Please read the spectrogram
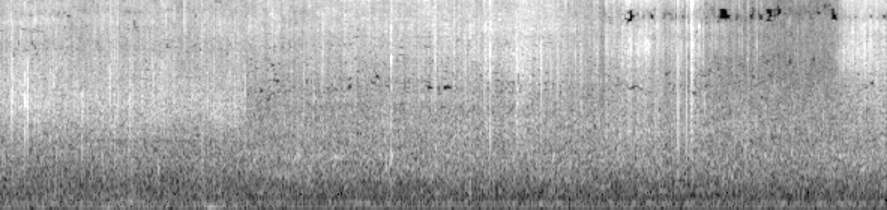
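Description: Thick beef steak sizzling on a hot cast-iron griddle over a wood fire, a steady fine hiss with small pops. Near the end the sizzle drops for a moment as the steak is lifted off the grate, then picks up again.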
